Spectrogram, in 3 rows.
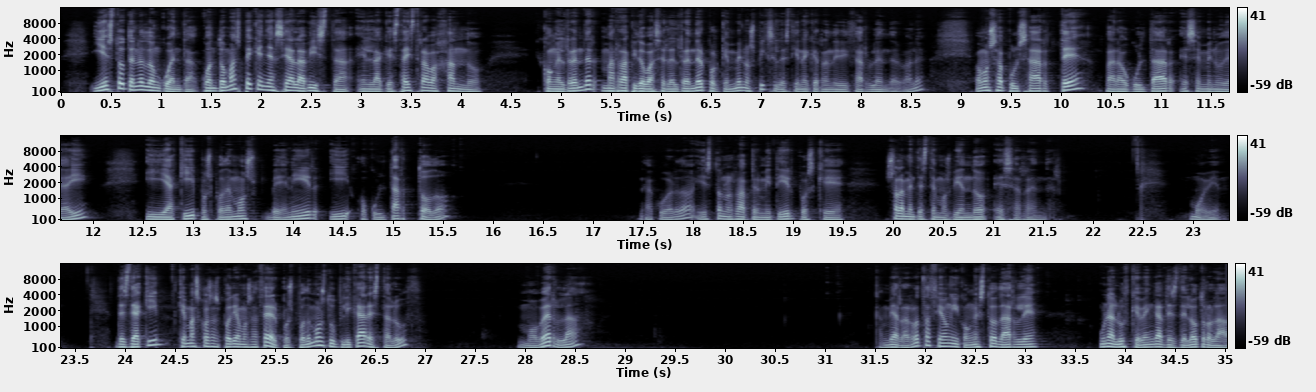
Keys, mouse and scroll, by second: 3.1 click, 9.8 click, 13.0 t, 14.6 click, 18.3 click, 23.1 middle click, 24.1 shift+middle click, 24.5-24.8 scroll down 1, 24.9 shift+middle click, 25.9 shift+d, 27.9 click, 30.9 click, 31.4 middle click, 33.0 r, 33.0 click, 34.3 click, 34.8 r.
